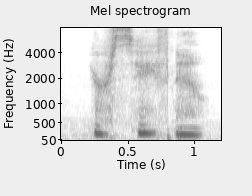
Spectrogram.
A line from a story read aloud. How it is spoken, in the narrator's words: she whispered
